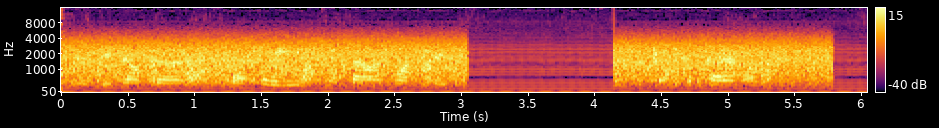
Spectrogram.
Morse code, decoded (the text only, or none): none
